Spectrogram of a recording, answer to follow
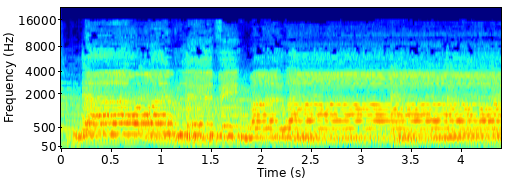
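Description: A gospel vocal quartet singing in close harmony, drawing out long held notes in the song's closing lines.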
